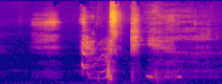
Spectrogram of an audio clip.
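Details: Sneezing from allergies: a sharp inward gasp, then an explosive sneeze and a second short burst.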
